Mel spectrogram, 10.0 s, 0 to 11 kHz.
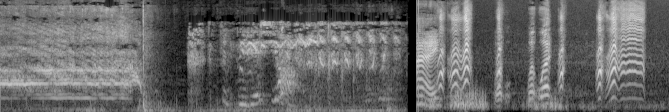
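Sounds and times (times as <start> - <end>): goat bleating: 9.0 - 9.7.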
